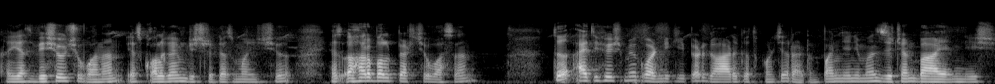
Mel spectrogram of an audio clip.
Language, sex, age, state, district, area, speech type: Kashmiri, male, 30-45, Jammu and Kashmir, Kulgam, urban, spontaneous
